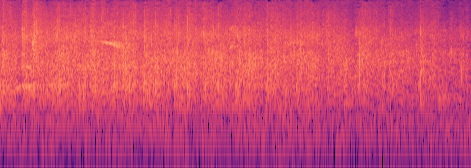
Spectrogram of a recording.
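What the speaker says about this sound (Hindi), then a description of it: "इनके लिए जोरदार तालियां होनी चाहिए एक बार।" An audience at a Hindi-language diamond recognition event gives sustained, loud applause. The dense clapping carries on for several seconds and tapers slightly toward the end.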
